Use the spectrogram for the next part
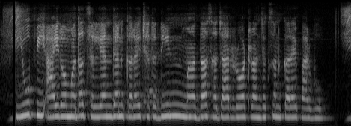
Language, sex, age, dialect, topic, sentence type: Maithili, female, 18-24, Angika, banking, statement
